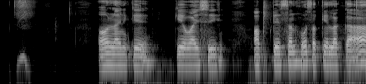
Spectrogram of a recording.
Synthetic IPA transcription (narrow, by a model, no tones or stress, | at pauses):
ɔːnlaɪnke | kewaɪsi | ɔpʈesənɦosəkeləɡ̚ka̰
